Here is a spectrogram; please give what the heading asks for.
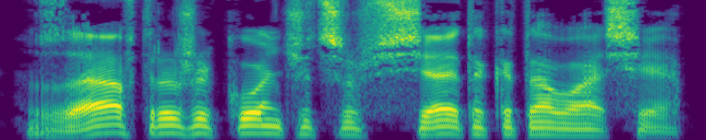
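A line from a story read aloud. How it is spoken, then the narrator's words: Muttering. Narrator (Russian): бормотал он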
